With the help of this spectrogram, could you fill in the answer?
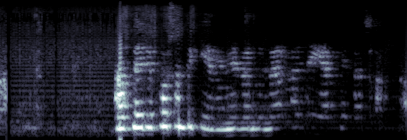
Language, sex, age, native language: Icelandic, male, 12, Icelandic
